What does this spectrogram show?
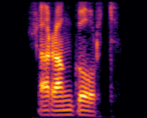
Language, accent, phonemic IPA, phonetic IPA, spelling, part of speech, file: Armenian, Eastern Armenian, /ʒɑrɑnˈɡoɾtʰ/, [ʒɑrɑŋɡóɾtʰ], ժառանգորդ, noun, Hy-ժառանգորդ.ogg
- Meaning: heir, successor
